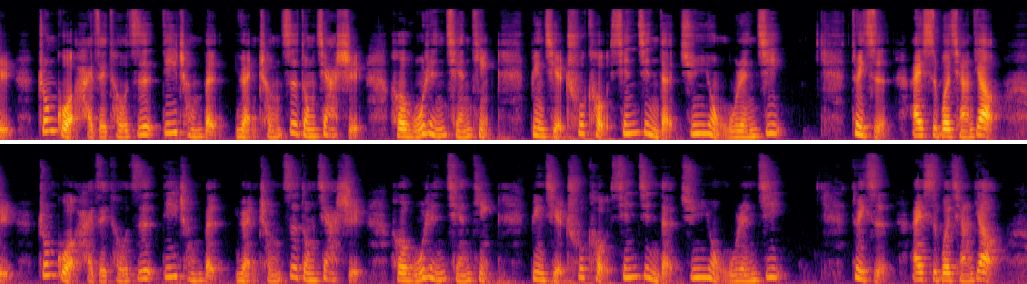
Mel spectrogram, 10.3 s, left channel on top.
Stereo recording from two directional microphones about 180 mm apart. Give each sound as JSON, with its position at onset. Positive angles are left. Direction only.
{"t": 0.0, "sound": "speech", "side_deg": 15}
